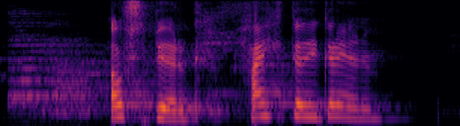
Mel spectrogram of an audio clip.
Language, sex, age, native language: Icelandic, female, 14, Icelandic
